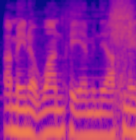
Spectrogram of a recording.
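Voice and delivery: ordinary delivery

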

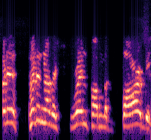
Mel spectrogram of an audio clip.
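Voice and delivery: mock an American's attempt at Australian; American imitating Australian. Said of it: "Americans find out you're Australians".

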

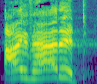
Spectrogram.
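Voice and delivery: imagined Jesus losing patience, shouting in anger; fed-up outburst. Pretend. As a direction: blow up at a wicked generation. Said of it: "That would not have shocked me".

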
